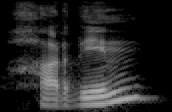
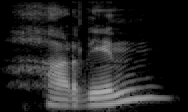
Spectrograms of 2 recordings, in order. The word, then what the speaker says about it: jardín: It's pronounced like a h, okay, from your throat. Sounds come from Arabic, okay? So we got jugar, jugar, to play, jugar. We got jardín, jardín, garden, or Japón, Japón.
